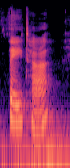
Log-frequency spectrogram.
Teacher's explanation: you hear a th sound not an F sound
